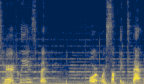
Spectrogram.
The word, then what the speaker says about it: Heracles: compete would be great to face you or Heracles and however we want to call it look I know it's pronounced Heracles but or something to that effect but because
